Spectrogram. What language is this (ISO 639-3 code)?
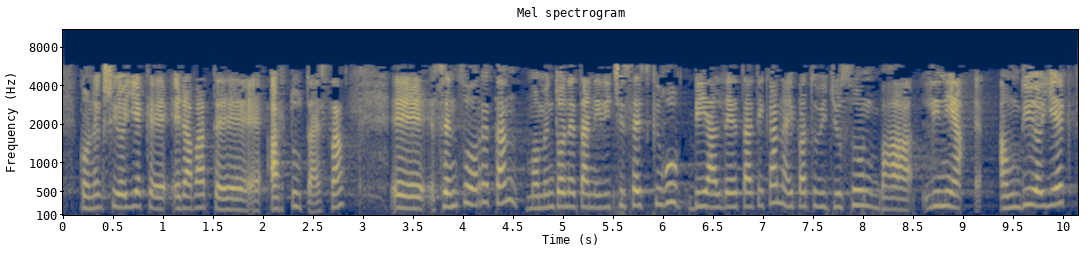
eus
